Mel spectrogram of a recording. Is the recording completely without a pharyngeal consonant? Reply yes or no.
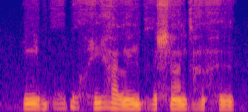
yes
